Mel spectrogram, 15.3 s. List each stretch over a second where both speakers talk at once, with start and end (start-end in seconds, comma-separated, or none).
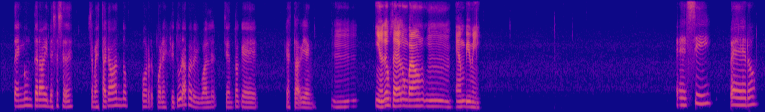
none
